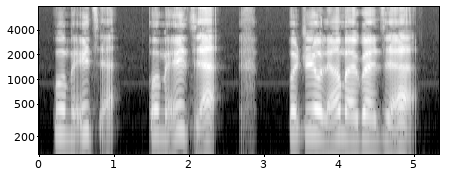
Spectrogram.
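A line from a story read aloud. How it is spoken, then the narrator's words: Sobbing. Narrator (Chinese): 她呜呜的哭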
